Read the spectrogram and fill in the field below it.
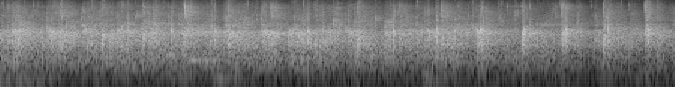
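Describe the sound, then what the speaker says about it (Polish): Sustained, dense clapping from a large audience at a debate, steady and loud throughout with no break, like a hall applauding at length. "Pan Andrzej Sadowski, jeszcze raz wielkie brawa."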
